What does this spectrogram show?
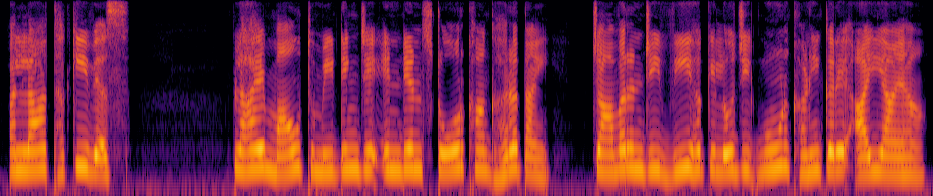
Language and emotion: Sindhi, sad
